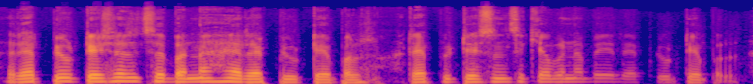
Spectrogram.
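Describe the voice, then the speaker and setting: A man's voice: on the high side, fairly even intonation, a little fast, dry recording, dull audio. A man with an Indian accent teaching vocabulary, repeating each word, spelling it out letter by letter and quizzing the viewer. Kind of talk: vocabulary lesson in Hindi-English mix.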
